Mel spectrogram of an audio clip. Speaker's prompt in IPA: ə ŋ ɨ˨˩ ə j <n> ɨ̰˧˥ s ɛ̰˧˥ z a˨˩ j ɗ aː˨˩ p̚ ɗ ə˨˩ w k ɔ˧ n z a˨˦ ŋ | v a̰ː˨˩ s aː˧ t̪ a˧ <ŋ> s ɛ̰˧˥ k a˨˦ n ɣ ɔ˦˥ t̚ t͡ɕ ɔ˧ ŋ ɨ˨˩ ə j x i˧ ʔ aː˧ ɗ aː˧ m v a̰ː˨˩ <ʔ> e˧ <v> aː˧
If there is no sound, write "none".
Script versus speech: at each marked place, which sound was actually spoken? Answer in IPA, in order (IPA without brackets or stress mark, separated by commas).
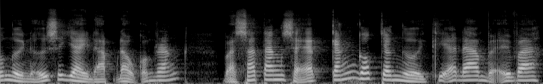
n, ŋ, ʔ, v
